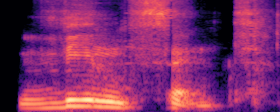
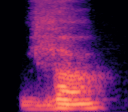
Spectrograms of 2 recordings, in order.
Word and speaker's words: Vincent: Si j'étais anglophone, j'appellerais ce prénom Vincent. C'est-à-dire que je vais vraiment essayer de prononcer toutes les lettres. Mais si je parle français, je vous laisse quelques secondes pour répéter ce prénom en français et vous verrez tout de suite, je vais prononcer Vincent.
